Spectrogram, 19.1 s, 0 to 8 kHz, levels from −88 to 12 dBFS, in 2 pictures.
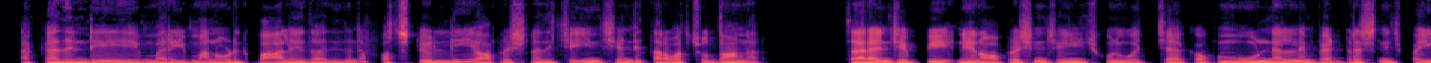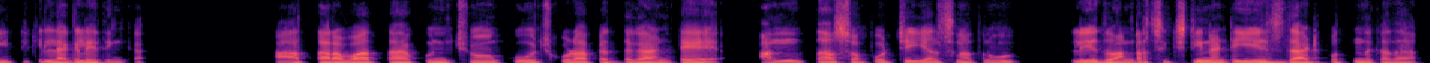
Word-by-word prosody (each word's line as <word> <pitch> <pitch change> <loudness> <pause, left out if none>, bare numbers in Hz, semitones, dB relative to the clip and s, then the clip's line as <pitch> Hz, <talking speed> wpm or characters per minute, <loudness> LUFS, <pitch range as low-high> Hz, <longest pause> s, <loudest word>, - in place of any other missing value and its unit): అది 130 - -7
కాదండీ, 135 +1 +2 0.4
మరి 110 -1 -1
మనోడికి 120 +6 -1
బాలేదు, 130 +5 0
అది, 125 - -4
ఇది 155 - -5
అని. 210 - -8
ఫస్ట్ 130 +3 +1
వెళ్ళి 170 +3 -1 0.2
ఆపరేషన్ 145 +1 -4
అది 140 - -1
చేయించండి. 145 - -1
తర్వాత 130 +3 +1
చూద్దాం 130 0 +1
అన్నారు. 100 -4 -6 0.6
సరే 135 +2 +7
అని 165 - +3
చెప్పి 140 -1 +1 0.2
నేను 125 -2 +3
ఆపరేషన్ 150 +3 -1
చేయించుకొని 135 -1 -1
వచ్చాక, 130 +7 -4
ఒక 140 - -19
3 130 +4 +3
నెలలు 135 +6 +2
నేను 150 -6 -1
బెడ్ 110 0 -2
రెస్ట్ 150 0 -1
నుంచి 135 +1 -5
బయటికి 140 - -4
లెగలేదు 130 -2 +2
ఇంకా. 95 - -13 1.0
ఆ - - +2 0.2
తర్వాత 140 +1 +4 0.2
కొంచెం 125 0 -2 0.3
కోచ్ 135 +3 -1
కూడా 155 0 +4
పెద్దగా 125 +2 0
అంటే, 145 +5 +2 0.5
అంత 155 +5 -4 0.2
సపోర్ట్ 150 0 -3
చేయాల్సిన 150 -2 0
అతను 120 +4 -7 0.5
లేదు 155 +3 +4
అండర్ 150 +5 -1
16 165 +5 +2
అంటే 155 +3 -1
ఏజ్ 135 -1 +2
దాటిపోతుంది 135 -1 0
కదా. 115 -1 -1
135 Hz, 160 wpm, -24 LUFS, 125-150 Hz, 1.0 s, సరే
